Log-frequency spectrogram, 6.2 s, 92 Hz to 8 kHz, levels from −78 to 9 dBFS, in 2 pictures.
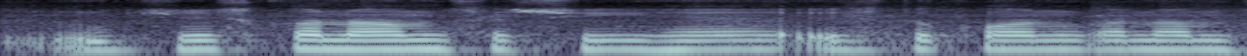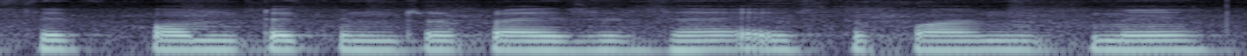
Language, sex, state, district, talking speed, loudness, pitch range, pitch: Hindi, male, Uttarakhand, Tehri Garhwal, 155 wpm, -18 LUFS, 155-160 Hz, 160 Hz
